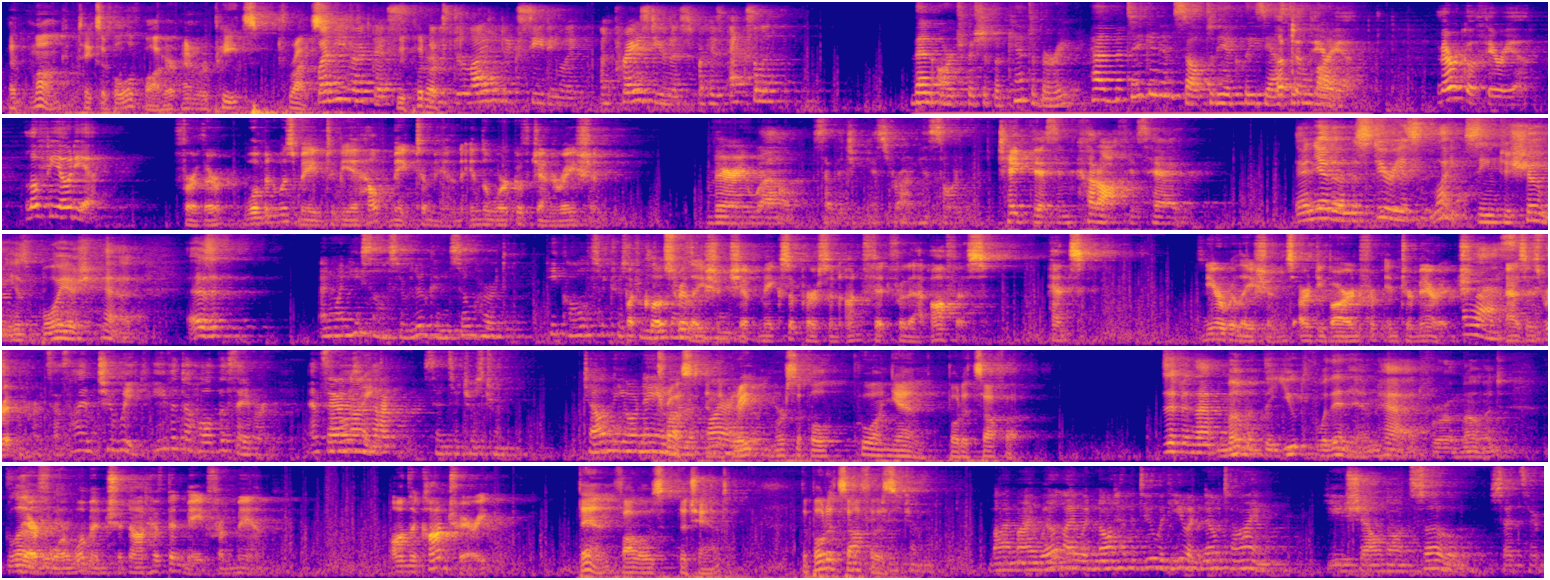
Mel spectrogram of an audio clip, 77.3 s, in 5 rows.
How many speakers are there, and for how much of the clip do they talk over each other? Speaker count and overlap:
8, about 10%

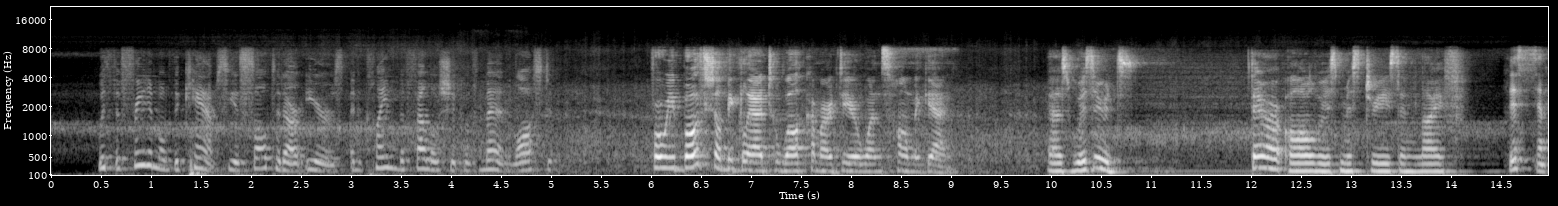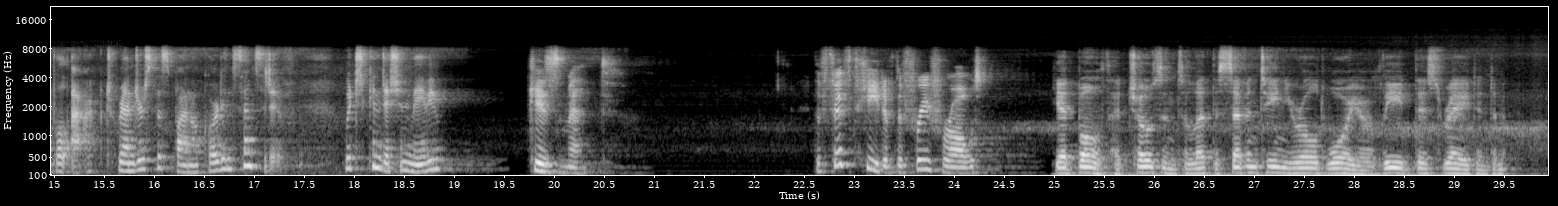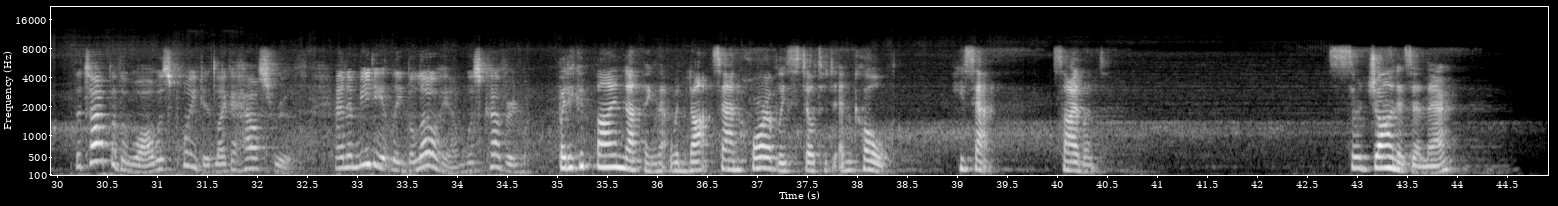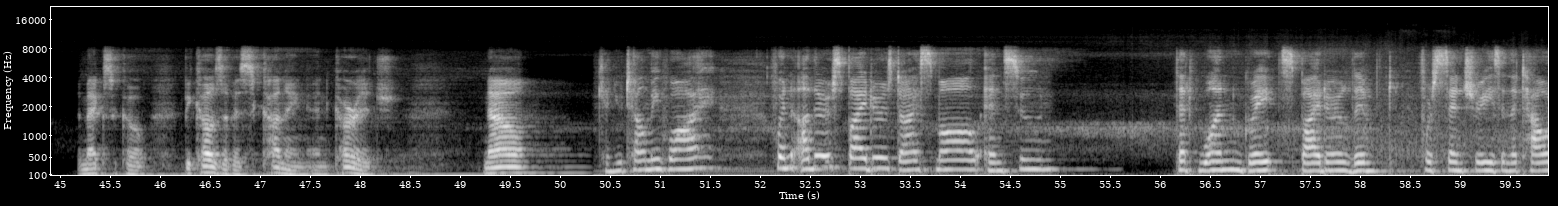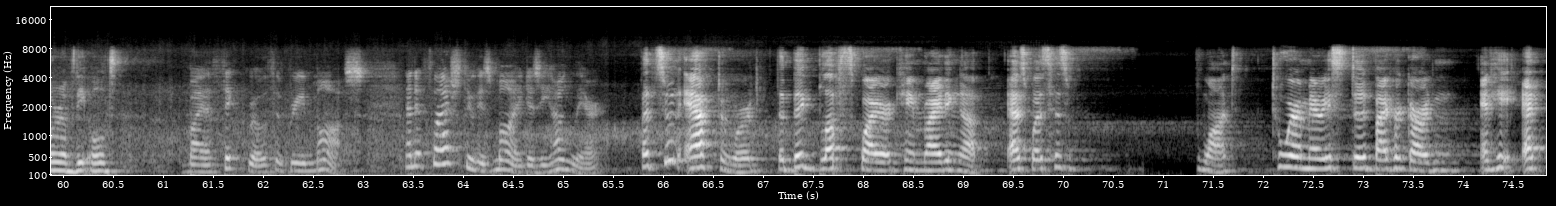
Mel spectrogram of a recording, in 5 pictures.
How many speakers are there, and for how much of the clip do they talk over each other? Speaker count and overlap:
8, no overlap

